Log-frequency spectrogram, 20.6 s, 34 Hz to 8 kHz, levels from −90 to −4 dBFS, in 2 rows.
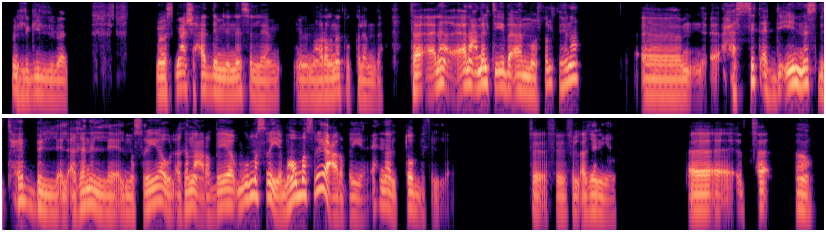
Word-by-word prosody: من - - 0
جيْل 95 +2 -4
دلوقتي. 90 -2 -4 1.1
ما 105 - +2
باسمعش 120 +5 +1
حد 115 -2 -1
من 100 -2 +1
الناس 105 +2 -1
اللي 90 -3 -4
من 90 +2 -9 0.2
المهرجانات 95 +3 -2
والكلام 85 -2 -7
ده، 85 +2 -15 0.3
فأنا - - +3
أنا - - +7
عملت 160 -2 +4
إيه 135 0 +3
بقى، 115 -1 +3
امّا 110 -2 +2
وصلت 150 +9 -5
هنا 185 +8 +2 0.8
آمم، 95 0 -1
أ - - -4
حسيت 170 -3 -2
قدّ 115 -2 -3
إيه 140 +5 +5
الناس 155 0 +5
بتحب 135 -6 -4
ال 95 -4 -1
الأغاني 120 +4 -1
ال 100 -6 -1
المصرية 100 +10 -2
والأغاني 110 +2 -1
العربية 110 +6 +1
والمصرية، 170 +8 +1
ما - - +1
هو 155 - +9
المصرية 195 +7 +4
عربية 85 -3 +3
إحنا - - -1
الtop 100 -6 -2
في - - -20
ال - - -14 1.0
في - - -3
في 90 -1 -7
في - - -21
الأغاني 90 -1 -2
يعني. 80 0 -12 0.9
آآ، 100 +1 +3
أ - - -8
أ - - -8
ف - - -5 0.5
آه. 95 -3 -1
105 Hz, 155 wpm, -23 LUFS, 95-130 Hz, 1.1 s, هو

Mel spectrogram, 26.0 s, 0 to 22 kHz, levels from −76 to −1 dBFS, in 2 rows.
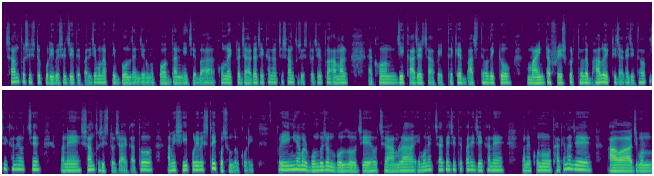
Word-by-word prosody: শান্তশিষ্ট 145 -2 -1 0.2
পরিবেশে 110 0 0
যেতে 110 - 0
পারি। - - -5
যেমন 130 0 +1
আপনি 130 - -6 0.2
বললেন, 110 -1 0
"যেগুলো - - -4
পদ্মার 110 -1 0
নিচে - - -4
বা 60 - -1 0.3
কোনো 125 0 0
একটা 120 - -3
জায়গা 120 +1 0
যেখানে 130 +2 -3
হচ্ছে 130 +2 -8
শান্তশিষ্ট।" 135 -1 -3
যেহেতু 120 +2 -3 0.2
আমার 120 +1 +2 0.5
এখন 120 -1 0 0.2
যেই 120 0 +3
কাজের 115 -1 +3
চাপ - - -2
এর - - -6
থেকে 125 - 0 0.2
বাঁচতে - - -3
হলে 125 0 +1
একটু 125 - 0 0.6
মাইন্ডটা 115 +3 +4
ফ্রেশ 115 -1 +2
করতে 120 - -2
হলে 120 0 +4 0.2
ভালো 125 +3 +4
১ - - -12
টি - - -4
জায়গায় - - -2
যেতে - - -9
হবে। 140 +5 -3
যেখানে 170 -1 -2
হচ্ছে 165 +1 -2 0.5
মানে 125 0 +2 0.3
শান্তশিষ্ট 150 -7 0 0.2
জায়গা। - - -2
তো 150 - +4 0.5
আমি 140 +3 +2
সেই 150 0 +2
পরিবেশটাই 150 +7 +4
পছন্দ 110 -2 -1 0.2
করি। - - -5 0.5
তো - - -8
এই 150 - +3
নিয়ে 165 +1 +4
আমার 155 -3 +5
বন্ধুজন 140 +3 +3
বললো 110 +1 +3 0.2
যে 110 - +3 0.2
হচ্ছে, 115 +2 -5 0.2
"আমরা 120 +2 +2 0.3
এমন 135 +3 0
১ 150 - -7
জায়গায় 150 +1 +1
যেতে 150 0 -2
পারি।" 150 0 +1
যেখানে 140 +1 +1 0.5
মানে 120 - -1
কোন 135 0 +1 0.3
থাকে 130 +5 -3
না - - +4
যে? 160 - +5 0.7
"আওয়াজ 110 -1 +7
যেমন 110 -1 +1
125 Hz, 165 wpm, -24 LUFS, 115-145 Hz, 0.7 s, আওয়াজ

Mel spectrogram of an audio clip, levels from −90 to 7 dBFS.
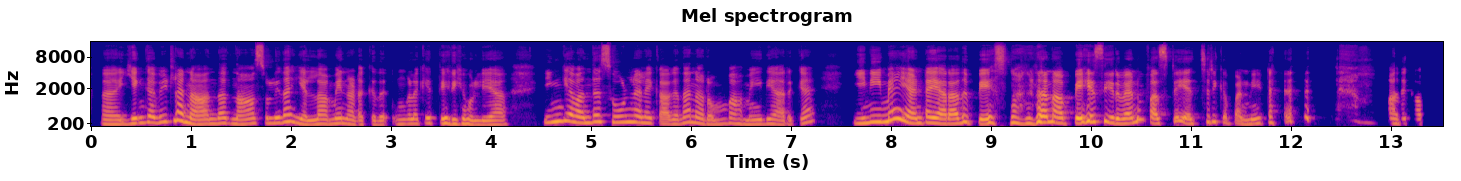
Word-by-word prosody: அ - - -1 0.3
எங்க 230 +4 -2
வீட்ல 280 +6 0
நான் 185 +2 0
தான் 220 -2 -1
நான் 205 +4 -2
சொல்லி 220 +1 0
தான் 285 -4 0
எல்லாமே 190 +4 0
நடக்குது. 165 -2 -5
உங்களுக்கே 195 +3 -3
தெரியும் 190 -3 +1
இல்லயா! 165 +1 -2 0.5
இங்க 295 +2 +3 0.2
வந்து 240 +5 0
சூழ்நிலைக்காக 255 -7 -1
தான் 250 -1 -2
நான் 200 -4 -3
ரொம்ப 195 +4 -7
அமைதியா 180 +2 -3
இருக்கேன். 245 +8 -6 0.5
இனிமே 275 - +4 0.2
என்ட்ட 225 +2 +1
யாராவது 200 +6 +2
பேசுனாங்கன்னா, 235 +3 +3
நான் 225 0 +1
பேசிருவேன்னு 230 - +4
ஃபர்ஸ்ட்டே 200 -6 -1
எச்சரிக்க 240 +4 -7
பண்ணிட்டேன் 215 +6 -4 1.1
அதுக்கு 200 0 -9
அப் - - -51
215 Hz, 140 wpm, -21 LUFS, 190-245 Hz, 1.1 s, இனிமே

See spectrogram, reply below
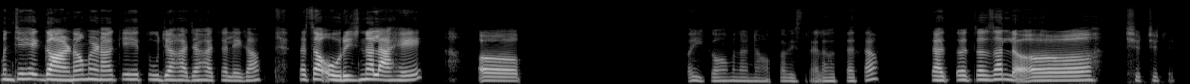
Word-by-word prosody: म्हणजे 230 +1 -2
हे 245 - +2
गाणं 215 -1 +7
म्हणा, 220 -2 +1
की 235 - -5
हे 230 - -1
तू 220 - -5
जहाँ 205 -1 0
जहाँ 195 0 -3
चलेगा 185 0 -5 0.4
त्याचा 230 +1 +3
ओरिजिनल 215 +2 +3
आहे 200 +3 +3 0.6
अ 175 -1 +1 1.7
आई 180 +2 -8
गं! 165 - -8
मला 170 -1 -10
नाव 155 0 -13
का 160 - -12
विसरायला 155 0 -14
होतंय 160 0 -11
आता. 205 +9 -7 0.5
त्या 200 -1 +1
त्याचं 210 +2 -3
ज 230 - -2
ल - - -1
अ, 185 +3 +1 0.4
शिट, 180 - -12
शिट, 175 -2 -15
शिट! 170 - -30
200 Hz, 150 wpm, -22 LUFS, 180-215 Hz, 1.7 s, गाणं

